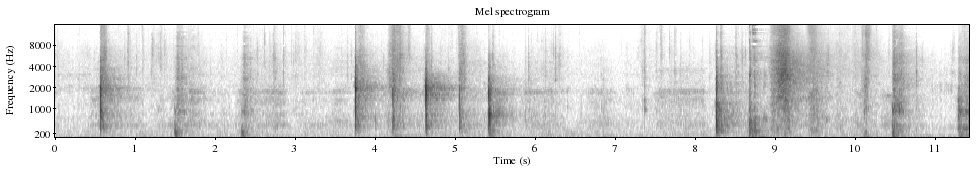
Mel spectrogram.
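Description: Hand trowel tapping and scraping on wet decorative plaster as it is worked in circular strokes to form a texture pattern. A string of sharp taps comes in the first half, then a longer rasping scrape about eight seconds in.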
